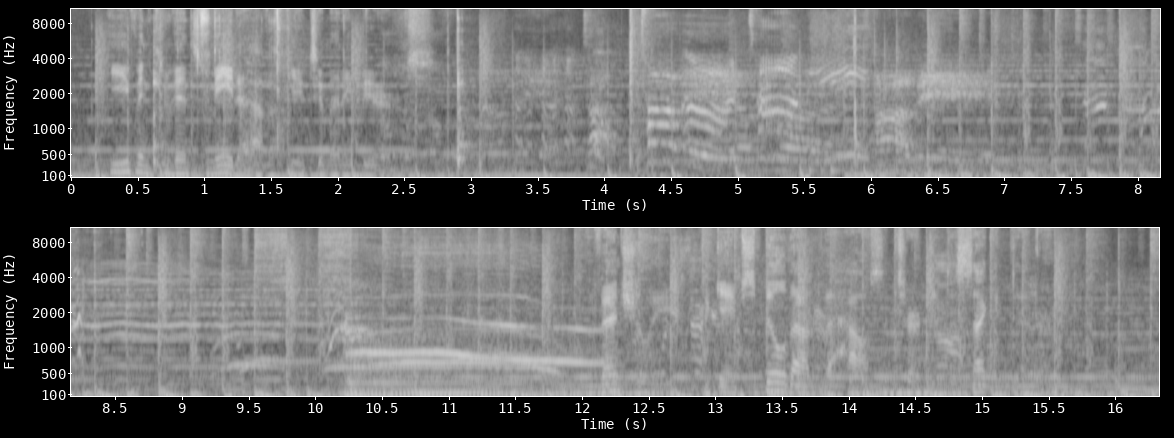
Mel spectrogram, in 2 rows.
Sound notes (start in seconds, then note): 2.7 laughter; 7.6 cheering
